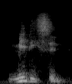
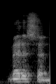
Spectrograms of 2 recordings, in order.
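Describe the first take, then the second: First: Medicine said as "midisen", short i vowel; South African vowel in medicine. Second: Said in the usual way. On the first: Shown as a demonstration. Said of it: "they say medicine". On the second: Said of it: "instead of saying medicine".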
